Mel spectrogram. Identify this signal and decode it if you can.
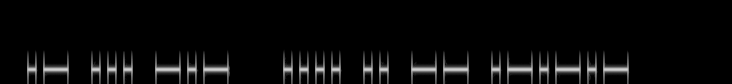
Morse code, heard as a keyed tone, about 15 wpm, 700 Hz. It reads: ASK HIM.
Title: Sentences from Top 1000 Words 15wpm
